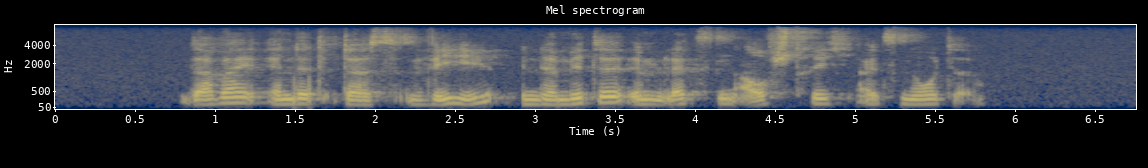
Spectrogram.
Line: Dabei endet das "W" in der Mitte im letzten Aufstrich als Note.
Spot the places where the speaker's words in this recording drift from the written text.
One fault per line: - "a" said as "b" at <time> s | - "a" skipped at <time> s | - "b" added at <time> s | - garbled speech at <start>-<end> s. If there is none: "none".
none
